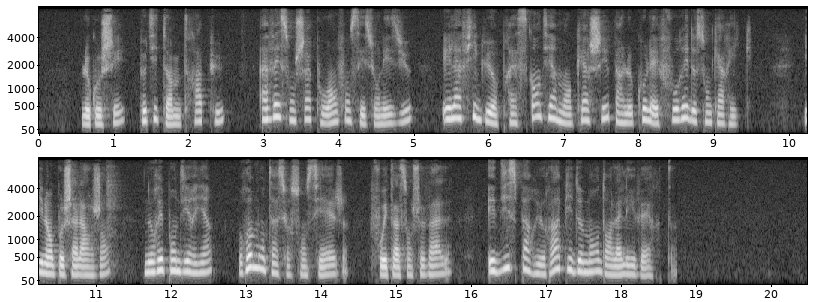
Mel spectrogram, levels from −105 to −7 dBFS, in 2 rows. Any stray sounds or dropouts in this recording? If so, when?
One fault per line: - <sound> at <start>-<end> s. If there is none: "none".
none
